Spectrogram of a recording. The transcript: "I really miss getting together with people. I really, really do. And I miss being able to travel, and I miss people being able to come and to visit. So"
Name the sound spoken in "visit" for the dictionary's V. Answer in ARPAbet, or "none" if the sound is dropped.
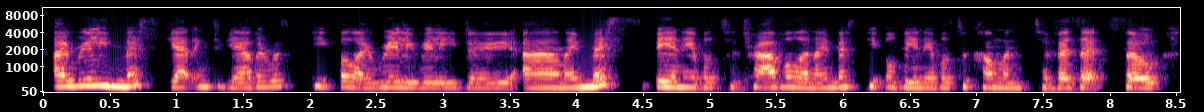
V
